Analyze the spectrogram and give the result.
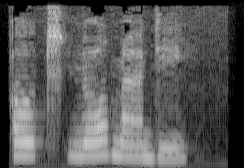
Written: haute normandie

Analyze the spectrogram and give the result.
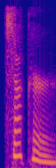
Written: sukkur

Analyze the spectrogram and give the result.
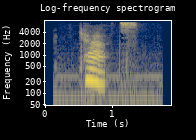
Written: cats

